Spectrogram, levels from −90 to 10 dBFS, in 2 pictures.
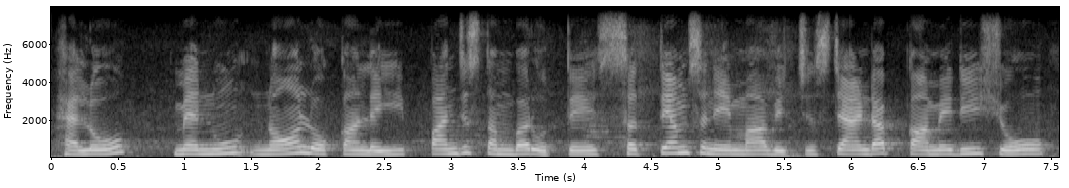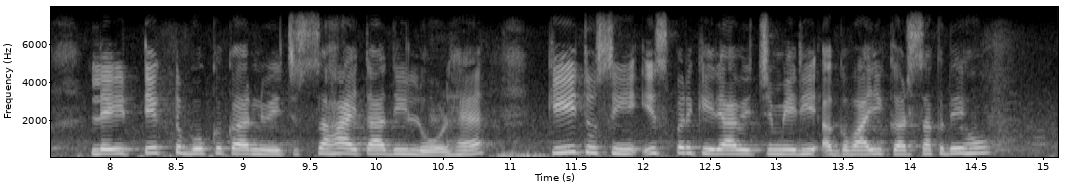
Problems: none marked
